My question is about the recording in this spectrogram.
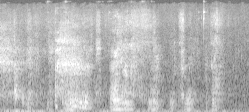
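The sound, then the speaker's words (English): A puppy in a video makes a string of short, grumbly growls mixed with thin whimpers, several bursts in quick succession, fairly quiet and with no one talking. “Oh, yeah, I'm just watching puppy videos again.”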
